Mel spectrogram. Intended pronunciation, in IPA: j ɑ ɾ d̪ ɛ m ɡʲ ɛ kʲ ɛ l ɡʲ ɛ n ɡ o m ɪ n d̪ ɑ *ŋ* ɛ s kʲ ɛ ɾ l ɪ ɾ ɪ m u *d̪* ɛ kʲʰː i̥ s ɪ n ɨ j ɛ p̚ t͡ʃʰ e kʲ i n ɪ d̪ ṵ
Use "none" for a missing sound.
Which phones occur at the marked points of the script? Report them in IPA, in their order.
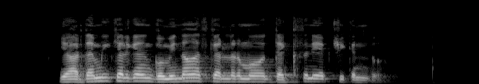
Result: ŋ, d̪

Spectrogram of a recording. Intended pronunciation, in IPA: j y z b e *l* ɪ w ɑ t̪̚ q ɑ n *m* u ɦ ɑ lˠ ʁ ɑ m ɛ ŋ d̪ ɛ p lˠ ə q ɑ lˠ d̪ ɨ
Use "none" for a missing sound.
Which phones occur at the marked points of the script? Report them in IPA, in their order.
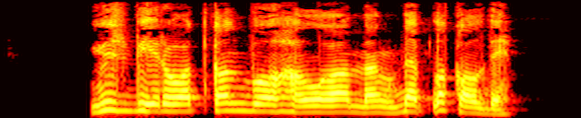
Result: ɾ, b

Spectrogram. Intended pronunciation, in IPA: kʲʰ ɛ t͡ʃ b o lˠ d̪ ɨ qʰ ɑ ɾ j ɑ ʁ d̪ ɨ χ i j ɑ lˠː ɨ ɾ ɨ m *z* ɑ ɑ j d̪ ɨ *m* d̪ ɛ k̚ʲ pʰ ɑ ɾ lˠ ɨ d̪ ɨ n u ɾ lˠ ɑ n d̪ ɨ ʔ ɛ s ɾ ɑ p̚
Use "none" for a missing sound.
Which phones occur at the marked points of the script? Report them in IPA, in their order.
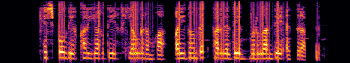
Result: ʁ, ŋ

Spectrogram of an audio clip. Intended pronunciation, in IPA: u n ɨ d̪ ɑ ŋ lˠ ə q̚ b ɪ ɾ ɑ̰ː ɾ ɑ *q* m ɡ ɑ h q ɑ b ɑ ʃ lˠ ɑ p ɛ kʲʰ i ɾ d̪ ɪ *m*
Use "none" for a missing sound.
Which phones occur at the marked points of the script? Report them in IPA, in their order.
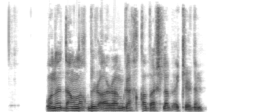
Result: none, m

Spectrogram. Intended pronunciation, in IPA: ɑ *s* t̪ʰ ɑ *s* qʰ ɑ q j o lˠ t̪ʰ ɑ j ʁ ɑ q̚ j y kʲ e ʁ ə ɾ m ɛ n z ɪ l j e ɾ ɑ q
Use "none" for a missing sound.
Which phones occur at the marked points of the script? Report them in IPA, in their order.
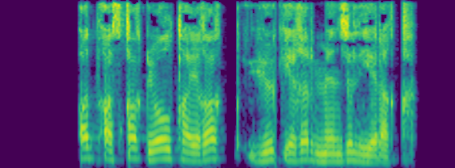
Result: none, s

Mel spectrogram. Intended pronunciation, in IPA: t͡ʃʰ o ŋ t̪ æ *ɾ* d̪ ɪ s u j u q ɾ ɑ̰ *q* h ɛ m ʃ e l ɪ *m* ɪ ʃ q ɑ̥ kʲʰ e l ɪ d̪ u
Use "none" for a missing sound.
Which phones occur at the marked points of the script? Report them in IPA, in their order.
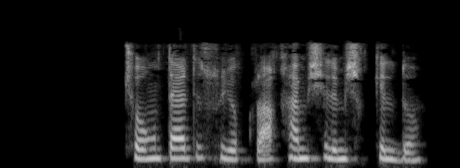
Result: ɾ, q, m

